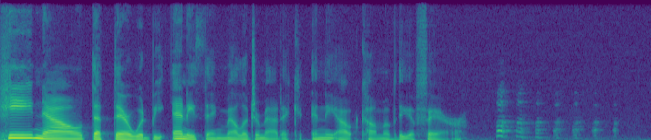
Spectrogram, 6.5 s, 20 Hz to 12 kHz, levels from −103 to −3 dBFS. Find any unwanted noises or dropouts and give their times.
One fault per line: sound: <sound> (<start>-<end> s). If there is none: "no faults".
sound: laugh (4.9-6.2 s)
